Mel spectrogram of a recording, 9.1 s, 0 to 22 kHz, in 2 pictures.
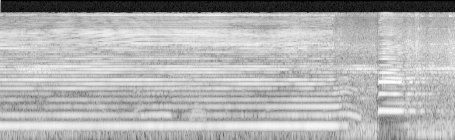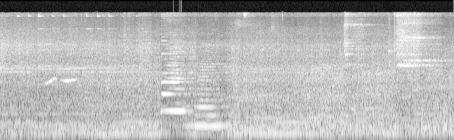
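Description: Indian Railways WAP-4 electric locomotive sounding a long steady horn blast as it approaches. The horn cuts off about three and a half seconds in. The locomotive and its coaches then pass close by with a rumble of wheels on the rails, loudest about six seconds in.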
